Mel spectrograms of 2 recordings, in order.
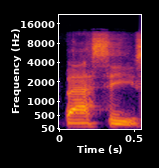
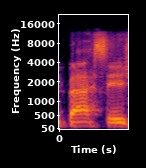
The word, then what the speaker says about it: Bassey: I'm going to go Shirley Bassett's from... Bassey, sorry. I can't even say her name. Shirley Bassey.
